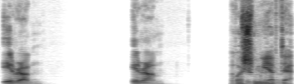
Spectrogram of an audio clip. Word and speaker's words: Iran: to nitpick here, but can we just please stop just calling it Iran? I don't know why, you know, Americans can pronounce other words properly, like Italy and Iceland, but Iran is Iran.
